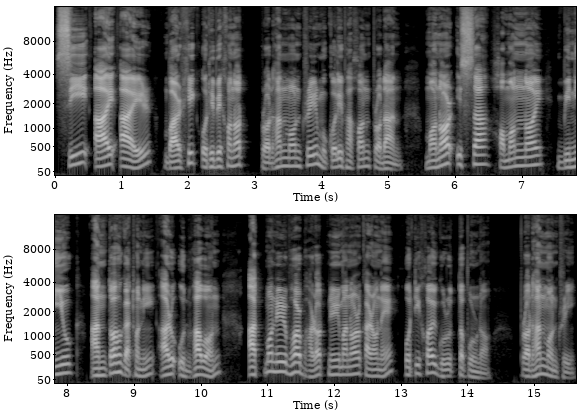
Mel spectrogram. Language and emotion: Assamese, neutral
